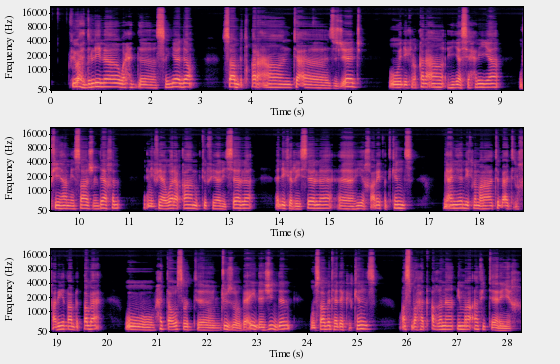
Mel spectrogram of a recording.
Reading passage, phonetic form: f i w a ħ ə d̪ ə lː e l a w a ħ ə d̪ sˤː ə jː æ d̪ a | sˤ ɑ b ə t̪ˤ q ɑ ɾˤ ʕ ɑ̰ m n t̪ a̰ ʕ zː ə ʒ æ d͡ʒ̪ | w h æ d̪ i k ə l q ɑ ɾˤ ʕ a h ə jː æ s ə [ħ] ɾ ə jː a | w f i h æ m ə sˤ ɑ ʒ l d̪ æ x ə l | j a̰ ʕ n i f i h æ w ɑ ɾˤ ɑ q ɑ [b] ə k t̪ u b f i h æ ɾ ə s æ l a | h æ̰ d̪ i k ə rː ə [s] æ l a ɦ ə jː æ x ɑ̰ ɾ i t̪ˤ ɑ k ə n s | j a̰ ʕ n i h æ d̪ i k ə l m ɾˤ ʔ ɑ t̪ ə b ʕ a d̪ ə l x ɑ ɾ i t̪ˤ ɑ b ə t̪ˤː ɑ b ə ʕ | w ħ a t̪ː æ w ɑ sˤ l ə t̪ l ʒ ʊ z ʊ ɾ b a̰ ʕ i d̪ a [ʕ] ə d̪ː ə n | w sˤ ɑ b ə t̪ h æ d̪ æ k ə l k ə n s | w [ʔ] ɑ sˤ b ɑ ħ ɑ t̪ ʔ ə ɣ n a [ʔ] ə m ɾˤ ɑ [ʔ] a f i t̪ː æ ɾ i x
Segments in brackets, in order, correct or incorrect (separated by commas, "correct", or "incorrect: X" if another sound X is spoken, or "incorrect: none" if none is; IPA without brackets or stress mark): correct, incorrect: m, correct, incorrect: ʒ, correct, correct, correct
